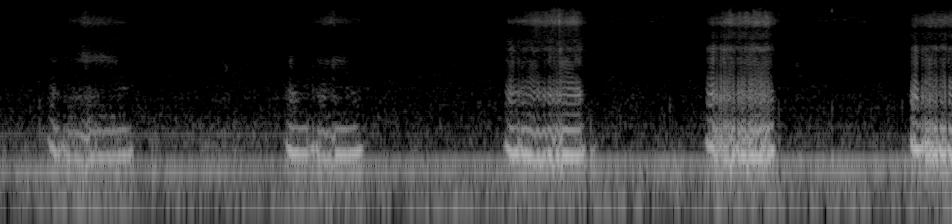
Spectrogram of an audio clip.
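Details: House cat snoring louder than anyone at home, startling people too; rhythmic low rumbling snores about every two seconds, each a rough droning burst with a breathy hiss, over a steady low background hum.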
